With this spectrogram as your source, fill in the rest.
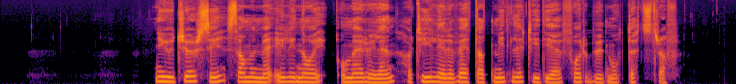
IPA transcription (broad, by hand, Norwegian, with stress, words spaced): ˈnjʉː ˈd͡ʒøːɹsiː ˈsɑmən ˈmeː ˌʔɪlɪˈnɔʏ ˈʔoː ˈmæɹɪˌlæːn ˈhɑː ˈʈiːlɪəɾə ˈʋeːtɑt ˈmɪdləˌʈiːdɪə ˈfɔɾbʉːd ˈmuːt ˈdœtˌstɾɑf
